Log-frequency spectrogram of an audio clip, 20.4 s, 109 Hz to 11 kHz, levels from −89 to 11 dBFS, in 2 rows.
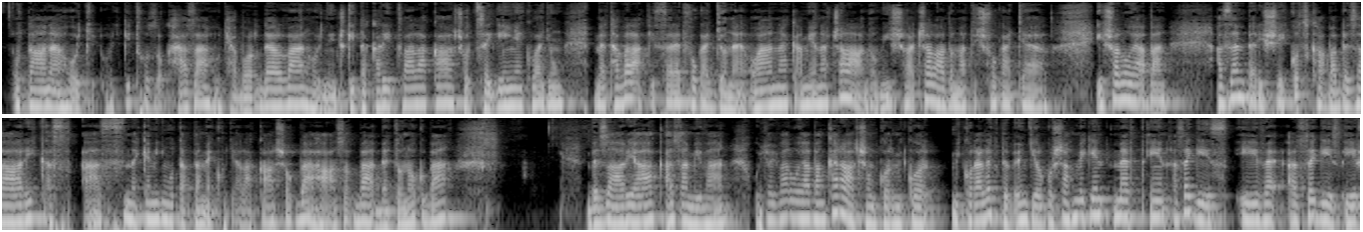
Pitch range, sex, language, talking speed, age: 145-170 Hz, female, English, 220 wpm, 30-49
